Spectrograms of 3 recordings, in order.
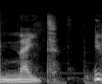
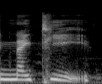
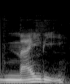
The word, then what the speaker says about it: nightie: But you don't say night. You don't say nighty. You say nighty. Yeah. You you make the t a d nighty.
